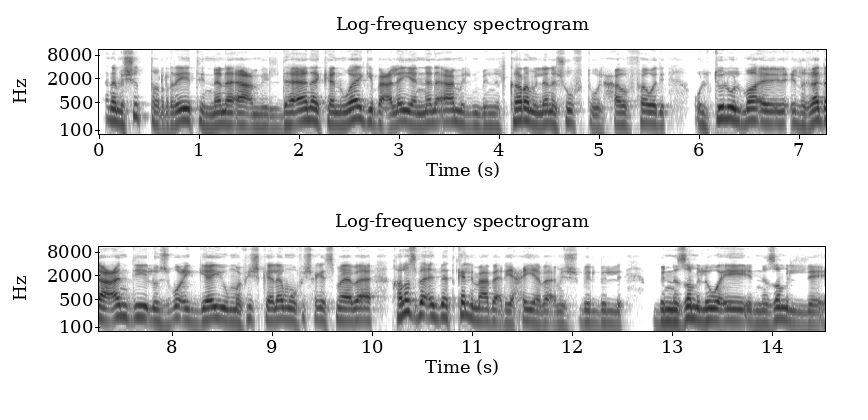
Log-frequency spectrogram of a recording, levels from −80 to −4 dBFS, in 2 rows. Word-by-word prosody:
أنا 175 Hz, -, +2 dB
مش 155 Hz, +8 st, 0 dB
اضطريت 175 Hz, -4 st, -2 dB
إن 130 Hz, -3 st, -6 dB
أنا 140 Hz, 0 st, +2 dB
أعمل 125 Hz, -2 st, 0 dB
ده، 145 Hz, +5 st, +5 dB
أنا 180 Hz, 0 st, +4 dB
كان 140 Hz, -3 st, -1 dB
واجب 170 Hz, +2 st, +2 dB
عليّا 150 Hz, +5 st, +2 dB
إن 135 Hz, +1 st, -4 dB
أنا 155 Hz, +1 st, -2 dB
أعمل 160 Hz, -5 st, 0 dB
من 130 Hz, 0 st, -9 dB
الكَرم 170 Hz, +6 st, +1 dB
اللي 140 Hz, +2 st, -1 dB
أنا 150 Hz, -, -2 dB
شُفته 135 Hz, -4 st, -7 dB
والحفاوة 145 Hz, +2 st, -2 dB
دي. 135 Hz, -1 st, -10 dB, 0.3 s
قُلت 135 Hz, +6 st, -7 dB
له: 195 Hz, 0 st, +5 dB
"الم 170 Hz, -2 st, +1 dB
أ -, -, +6 dB
أ 150 Hz, 0 st, 0 dB
الغدا 155 Hz, +4 st, +3 dB
عندي 180 Hz, -1 st, +4 dB
الأسبوع 150 Hz, +1 st, -3 dB
الجاي 150 Hz, +3 st, +1 dB
وما 140 Hz, -4 st, -2 dB
فيش 165 Hz, +1 st, -5 dB
كلام، 155 Hz, +1 st, 0 dB
وما 150 Hz, -, -2 dB
فيش -, -, -9 dB
حاجة 155 Hz, -, -4 dB
اسمها 150 Hz, 0 st, 0 dB
بقى" 150 Hz, -1 st, +1 dB, 0.2 s
خلاص، 235 Hz, +6 st, +2 dB
بقيت 185 Hz, -4 st, +2 dB
باتكلم 185 Hz, 0 st, 0 dB
معاه 145 Hz, -1 st, +2 dB
بقى 140 Hz, 0 st, -2 dB
باريحيّة 130 Hz, +1 st, -2 dB
بقى 125 Hz, -1 st, -5 dB
مش 120 Hz, +3 st, -8 dB
بال 130 Hz, -1 st, -7 dB
بال 125 Hz, 0 st, -9 dB, 0.3 s
بالنظام 140 Hz, +5 st, +1 dB
اللي 145 Hz, -1 st, 0 dB
هو 150 Hz, -1 st, +3 dB
إيه، 140 Hz, 0 st, 0 dB
النظام 130 Hz, +5 st, -3 dB
ال 125 Hz, -4 st, -7 dB
150 Hz, 225 wpm, -24 LUFS, 135-165 Hz, 0.3 s, أ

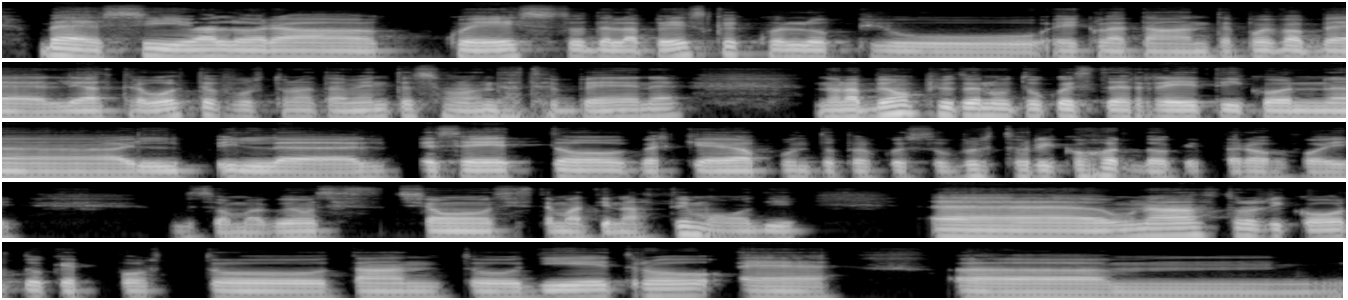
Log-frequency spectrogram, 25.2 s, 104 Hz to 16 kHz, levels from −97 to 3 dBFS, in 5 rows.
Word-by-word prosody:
Beh, 120 Hz, -5 st, +6 dB
sì, 115 Hz, +3 st, +1 dB
allora, 105 Hz, -3 st, +3 dB, 0.2 s
questo 115 Hz, +1 st, +2 dB
della 110 Hz, -1 st, +1 dB
pesca 140 Hz, +6 st, +1 dB
è 150 Hz, -, -5 dB
quello 110 Hz, -4 st, +1 dB
più 95 Hz, -3 st, -2 dB
eclatante, 100 Hz, -2 st, -2 dB
poi, 110 Hz, +3 st, -1 dB
vabbè, 100 Hz, -2 st, +1 dB
le 105 Hz, +1 st, 0 dB
altre 105 Hz, +1 st, -1 dB
volte 130 Hz, +6 st, +2 dB
fortunatamente 110 Hz, 0 st, -4 dB
sono 110 Hz, -2 st, -4 dB
andate 110 Hz, 0 st, -5 dB
bene. 115 Hz, +5 st, -1 dB, 0.5 s
Non 110 Hz, +2 st, 0 dB
abbiamo 145 Hz, +8 st, +6 dB
più 160 Hz, -4 st, -1 dB
tenuto 130 Hz, -2 st, +3 dB
queste 115 Hz, -1 st, +2 dB
reti 110 Hz, -1 st, +2 dB
con 105 Hz, 0 st, +2 dB, 0.6 s
il 100 Hz, +1 st, 0 dB
il 105 Hz, -2 st, +1 dB
il 95 Hz, 0 st, +1 dB
pesetto, 110 Hz, 0 st, +2 dB
perché 100 Hz, 0 st, 0 dB
appunto 105 Hz, +1 st, -1 dB
per 100 Hz, -1 st, -6 dB
questo 105 Hz, 0 st, -6 dB
brutto 115 Hz, +1 st, -4 dB
ricordo 110 Hz, -2 st, 0 dB
che -, -, -10 dB
però 95 Hz, -2 st, -3 dB
poi 95 Hz, -1 st, -3 dB, 0.6 s
insomma 95 Hz, -2 st, -6 dB
abbiamo 100 Hz, +2 st, 0 dB
sis 100 Hz, 0 st, -10 dB
ci -, -, -10 dB
siamo 100 Hz, -1 st, +2 dB
sistemati 100 Hz, -1 st, -3 dB
in 95 Hz, -, -3 dB
altri 95 Hz, +11 st, -3 dB
modi. 105 Hz, -5 st, -3 dB, 0.4 s
Ehm, 105 Hz, -2 st, +3 dB
un 115 Hz, -, -2 dB
altro 135 Hz, 0 st, +3 dB
ricordo 115 Hz, -1 st, -1 dB
che 105 Hz, 0 st, -4 dB
porto 100 Hz, -1 st, 0 dB
tanto 100 Hz, -1 st, 0 dB
dietro 115 Hz, +4 st, 0 dB
è 100 Hz, -1 st, -1 dB, 0.5 s
ehm, 95 Hz, -1 st, -2 dB
105 Hz, 140 wpm, -24 LUFS, 100-115 Hz, 0.6 s, Beh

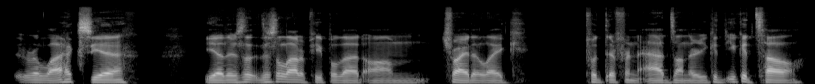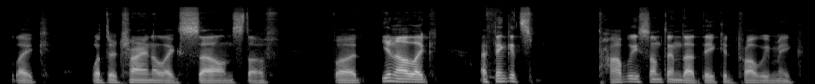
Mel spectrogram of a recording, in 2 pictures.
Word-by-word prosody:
Relax, 105 Hz, +3 st, +5 dB
yeah. 105 Hz, -1 st, +4 dB, 0.8 s
Yeah, 100 Hz, 0 st, +3 dB
there's 100 Hz, +2 st, -1 dB
a 115 Hz, -, +1 dB
there's 110 Hz, +4 st, 0 dB
a 130 Hz, -, -1 dB
lot 110 Hz, -2 st, +4 dB
of 95 Hz, -, -7 dB
people 100 Hz, -2 st, -5 dB
that, 90 Hz, -1 st, 0 dB
um, 85 Hz, -1 st, -8 dB, 0.2 s
try 95 Hz, -, +3 dB
to, 95 Hz, -1 st, -3 dB
like, 90 Hz, -2 st, -5 dB, 0.5 s
put 105 Hz, -3 st, -4 dB
different 100 Hz, -3 st, -4 dB
ads 95 Hz, 0 st, 0 dB
on 90 Hz, -, -3 dB
there. 90 Hz, 0 st, -4 dB
You 90 Hz, -, -6 dB
could 100 Hz, +1 st, -8 dB
you 120 Hz, -, -6 dB
could 100 Hz, -, +1 dB
tell, 100 Hz, -1 st, +3 dB, 0.3 s
like, 90 Hz, 0 st, -7 dB, 0.4 s
what -, -, -4 dB
they're -, -, -4 dB
trying 100 Hz, -1 st, -1 dB
to, 95 Hz, -, -4 dB
like, 85 Hz, -3 st, -4 dB
sell 90 Hz, 0 st, +4 dB
and 85 Hz, +1 st, -8 dB
stuff. 85 Hz, +1 st, -5 dB, 0.5 s
But, 95 Hz, -1 st, -2 dB, 0.2 s
you 155 Hz, +1 st, +3 dB
know, 135 Hz, -3 st, +7 dB
like, 120 Hz, -2 st, +2 dB, 0.4 s
I -, -, -2 dB
think 140 Hz, 0 st, 0 dB
it's 150 Hz, -, +3 dB, 0.7 s
probably 120 Hz, +6 st, -3 dB
something 120 Hz, -3 st, -2 dB
that 90 Hz, -4 st, 0 dB
they 95 Hz, 0 st, -1 dB
could 95 Hz, -, -11 dB
probably 90 Hz, 0 st, -4 dB
make 85 Hz, +1 st, -12 dB
100 Hz, 175 wpm, -24 LUFS, 90-110 Hz, 0.8 s, know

